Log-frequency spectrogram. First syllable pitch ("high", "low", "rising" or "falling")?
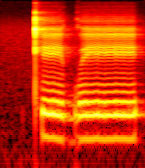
falling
